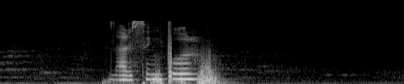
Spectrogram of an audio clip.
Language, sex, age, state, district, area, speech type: Hindi, female, 18-30, Madhya Pradesh, Hoshangabad, urban, spontaneous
